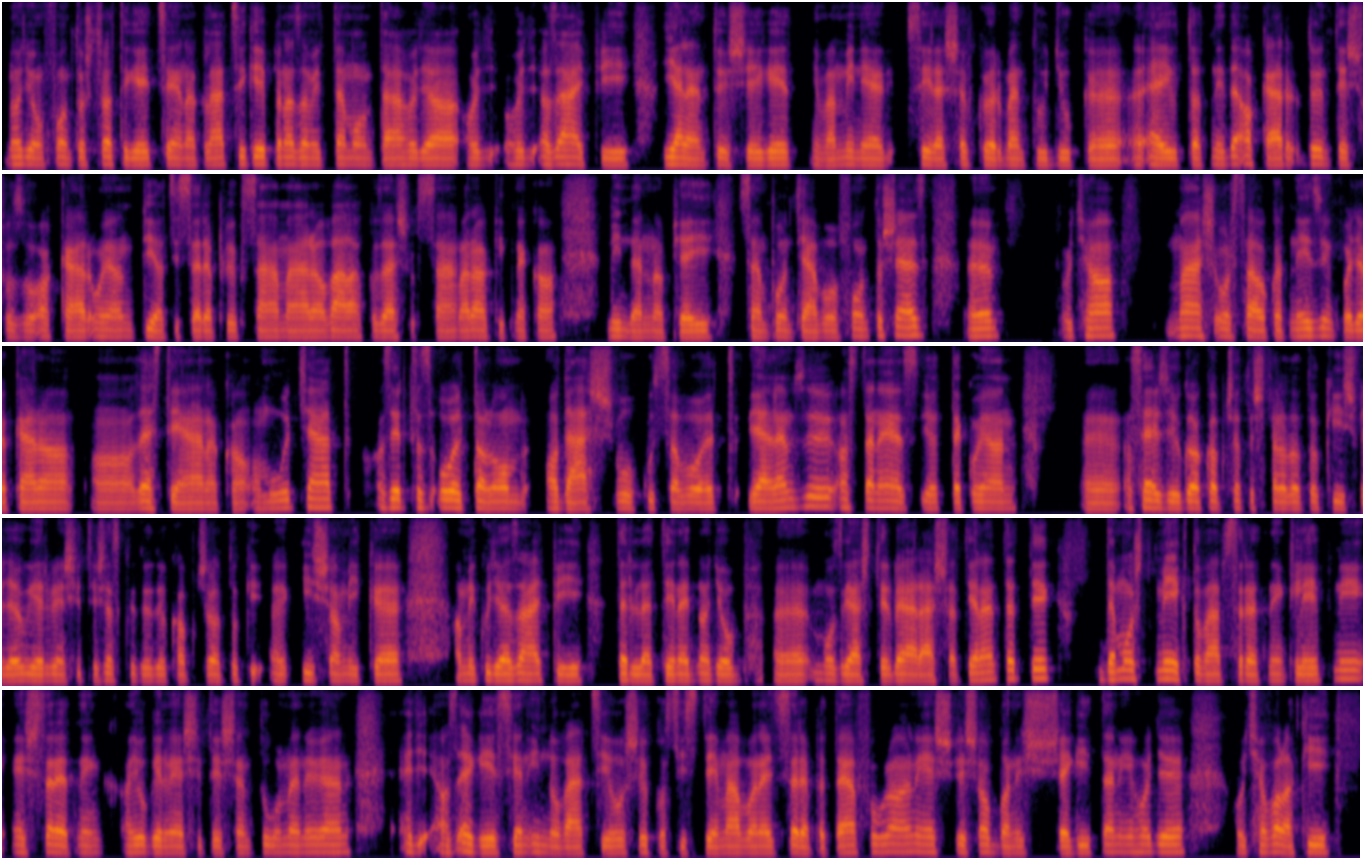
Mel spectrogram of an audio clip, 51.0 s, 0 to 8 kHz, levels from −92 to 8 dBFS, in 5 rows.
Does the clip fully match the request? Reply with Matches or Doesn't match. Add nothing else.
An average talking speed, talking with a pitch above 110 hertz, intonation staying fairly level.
Matches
